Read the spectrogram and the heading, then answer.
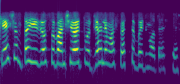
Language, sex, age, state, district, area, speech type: Kashmiri, female, 18-30, Jammu and Kashmir, Baramulla, rural, conversation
